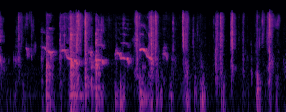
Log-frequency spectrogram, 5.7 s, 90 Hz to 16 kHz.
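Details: One-month-old puppies of the Torfheide 'B' litter playing together indoors on 19 December: overlapping high squeaky whines and short yelps, some with rising and falling pitch, mixed with scuffling, thumping and scratching noises.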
